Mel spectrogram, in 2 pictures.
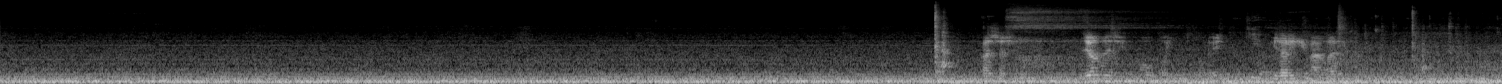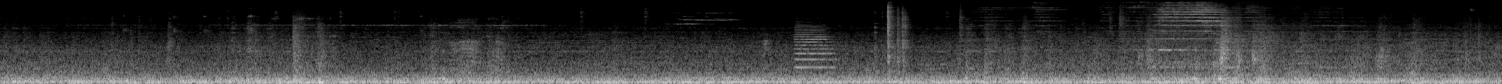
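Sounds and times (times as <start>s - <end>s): tram rumbling on rails: 0.0s - 30.0s
high-pitched squeal: 10.1s - 12.3s.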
